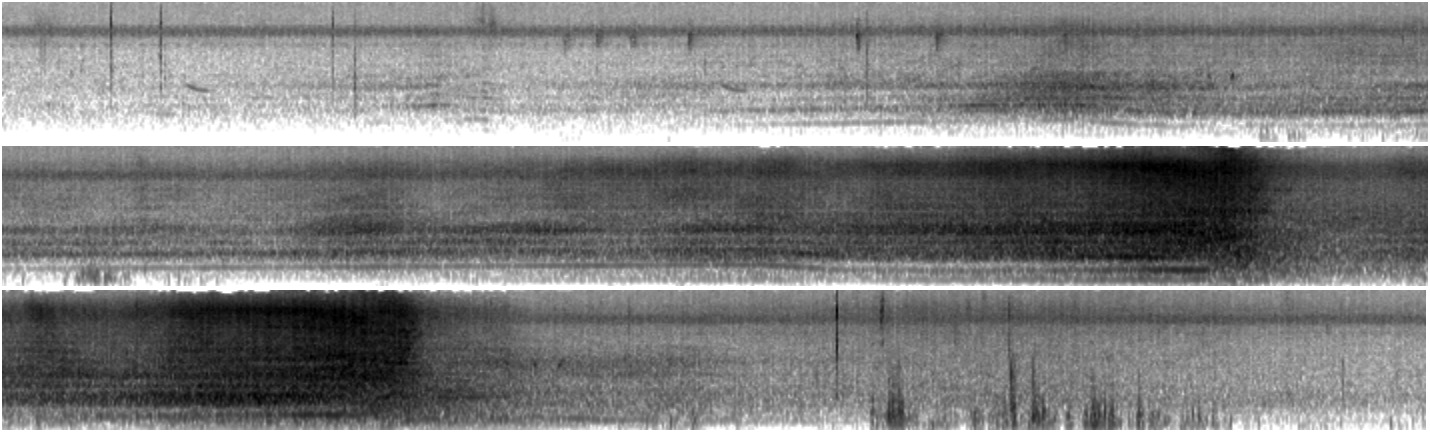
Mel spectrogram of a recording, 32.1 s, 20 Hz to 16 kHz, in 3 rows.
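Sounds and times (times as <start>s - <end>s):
vehicle engines running: 4.1s - 31.9s.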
